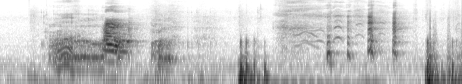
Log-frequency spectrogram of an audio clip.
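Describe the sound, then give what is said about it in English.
A dog sniffs loudly right at the microphone, a series of short, breathy snuffling bursts, after some low, grumbling canine noises at the start. No one speaks. “Don't sniff the microphone, you dumbass.”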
